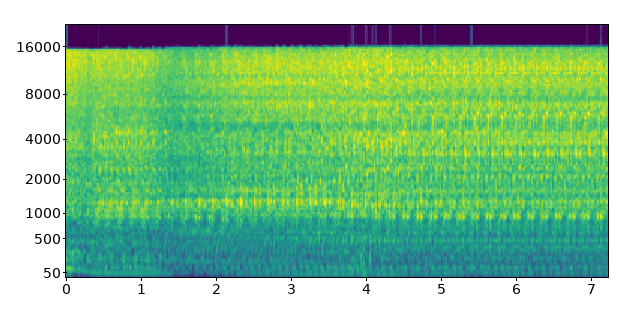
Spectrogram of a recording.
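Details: 1996 Ford F-350 7.3L Powerstroke diesel, after replacing a cracked, failed fuel pressure regulator and fuel bowl: steady idle with even, regular clatter, no misses or stumbles; running normally.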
